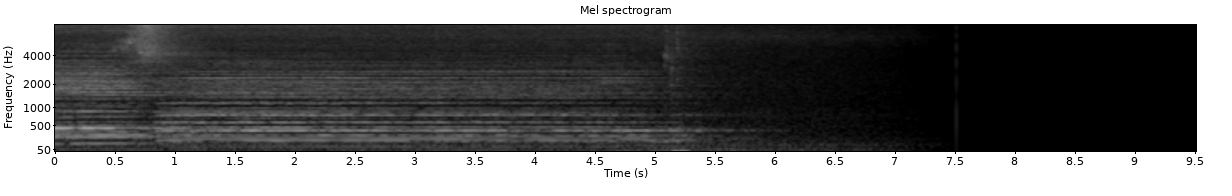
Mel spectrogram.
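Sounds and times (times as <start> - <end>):
choir chanting a Byzantine hymn in tone two: 0.0 - 5.9.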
